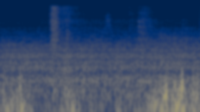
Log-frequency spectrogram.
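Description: Handling noise of a sequinned georgette saree being swept and spread over a cloth-covered surface: a short swish about half a second in and low thumps near the end, over a steady low rumble.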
